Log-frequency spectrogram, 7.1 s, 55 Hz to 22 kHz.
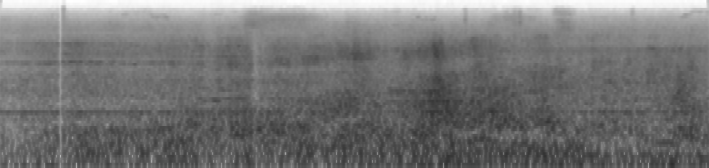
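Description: A C-17 military transport's engines roar steadily at Honolulu airport, a loud, continuous broadband rumble with a slight swell midway, close and sustained with no talk over it.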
